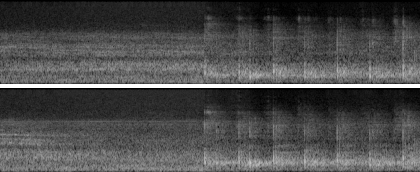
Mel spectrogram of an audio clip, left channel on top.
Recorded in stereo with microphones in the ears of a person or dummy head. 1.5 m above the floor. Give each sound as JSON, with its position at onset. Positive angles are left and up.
{"t": 2.0, "sound": "running footsteps", "side_deg": -15, "distance_m": 2.5}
